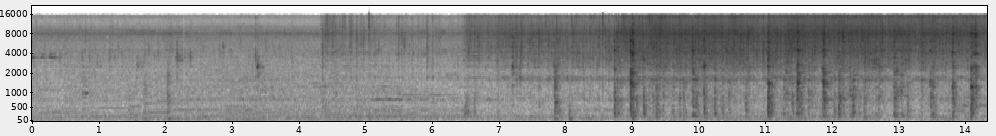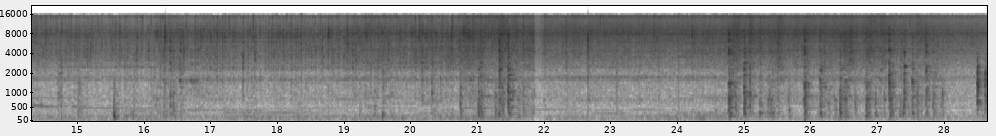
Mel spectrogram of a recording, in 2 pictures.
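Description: Cumin seeds and sliced onions sizzling in hot oil in a stainless steel saucepan, stirred with a steel ladle that scrapes and clinks against the pot. The sizzling is faint at first and gets much louder from about eight seconds in.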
